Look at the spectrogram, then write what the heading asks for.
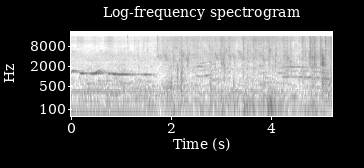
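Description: A single thin whistled bird call, held for about a second and a half with a slight rise and fall in pitch, then scattered light clicks and taps.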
